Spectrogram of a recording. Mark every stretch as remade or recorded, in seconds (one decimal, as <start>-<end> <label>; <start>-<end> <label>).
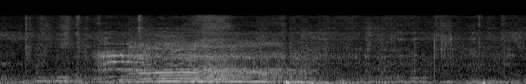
0.0-0.5 recorded; 0.5-5.3 remade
